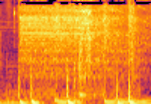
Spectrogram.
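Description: Background music over a string of light metallic clicks and rattles from a steel chain being handled and measured with a tape measure.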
